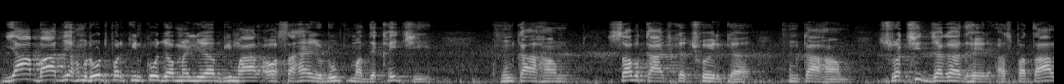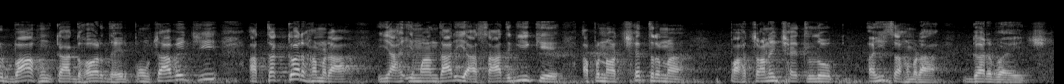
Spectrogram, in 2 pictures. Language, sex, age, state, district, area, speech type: Maithili, male, 45-60, Bihar, Saharsa, rural, spontaneous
